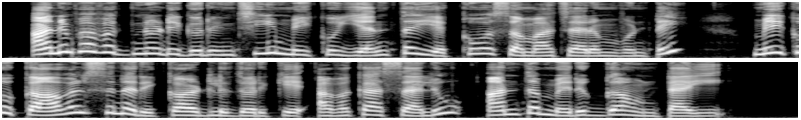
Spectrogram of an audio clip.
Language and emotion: Telugu, neutral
